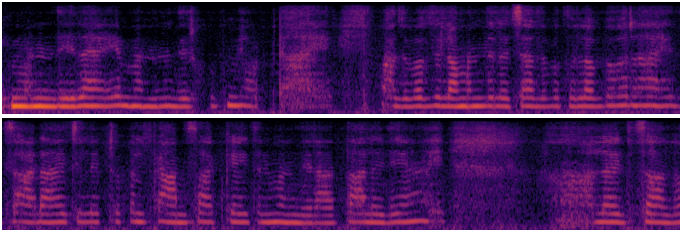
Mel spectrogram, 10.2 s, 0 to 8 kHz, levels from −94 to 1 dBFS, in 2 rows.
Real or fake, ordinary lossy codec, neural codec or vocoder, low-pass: fake; AAC, 32 kbps; codec, 16 kHz in and 24 kHz out, 0.6 kbps, FocalCodec, streaming, 2048 codes; 7.2 kHz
